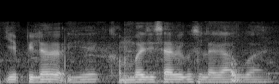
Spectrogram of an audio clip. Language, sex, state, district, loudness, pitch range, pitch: Hindi, male, Uttar Pradesh, Lucknow, -18 LUFS, 110-115 Hz, 115 Hz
